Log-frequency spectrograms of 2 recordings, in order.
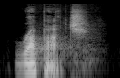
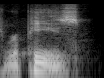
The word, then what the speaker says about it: Rapacz: No C. The C is silent. – C is silent. Yeah. – Just Al. – No, I have to tell you one other little story. There is my father, when he was a child, they pronounced our last name Rapacz, which is the Polish name.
